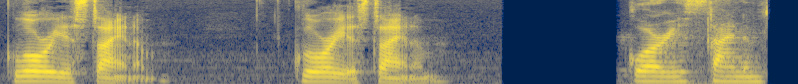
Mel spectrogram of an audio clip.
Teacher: the stressed syllable of her last name would be the most stressed in the group of her name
